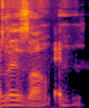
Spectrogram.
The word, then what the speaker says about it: Lizzo: people who are very angry at is it lizzo is that you pronounce the name yeah lizzo they're angry at lizzo okay i personally know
